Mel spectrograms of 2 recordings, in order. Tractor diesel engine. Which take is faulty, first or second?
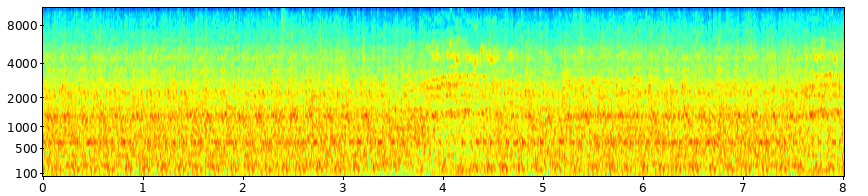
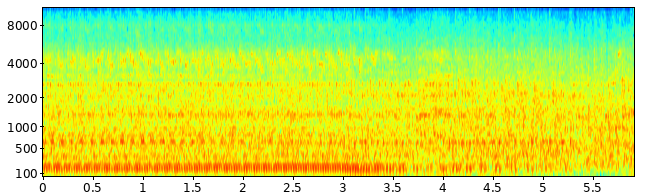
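second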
